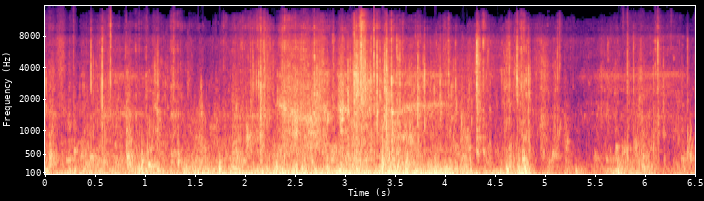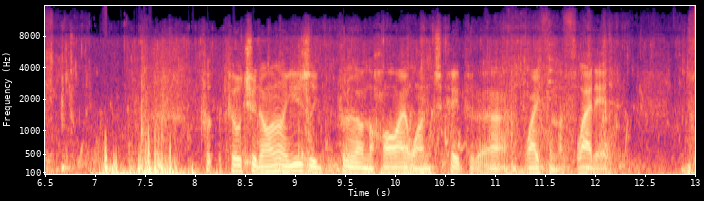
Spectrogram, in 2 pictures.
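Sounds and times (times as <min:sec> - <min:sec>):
fishing tackle rustling and clicking: 0:00.0 - 0:07.0
wind buffeting microphone: 0:00.0 - 0:13.0.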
